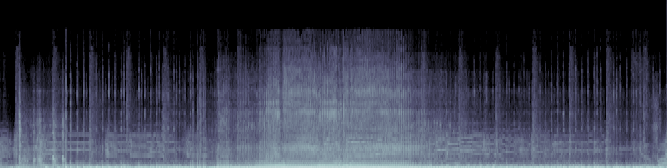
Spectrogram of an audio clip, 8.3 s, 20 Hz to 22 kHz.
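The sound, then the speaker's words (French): An XR 1200 motorcycle engine roars loudly and continuously, its pitch climbing and falling as it revs hard several times in the middle, with a rough mechanical rattle underneath. “Faites gentlemen, start your engine.”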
